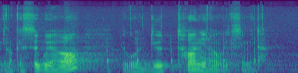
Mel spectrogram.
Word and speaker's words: 뉴턴: 읽을 때는 뉴턴이라고 읽습니다. 자, 뉴턴은 중력의 단위만이 되는 게 아니라 힘의 단위예요. 힘. 자, 뉴턴. 힘의 단위는 우리 N 이렇게 쓰고요. 이걸 뉴턴이라고 읽습니다.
